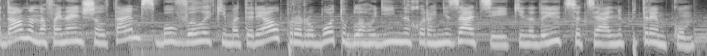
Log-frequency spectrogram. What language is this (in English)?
Ukrainian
